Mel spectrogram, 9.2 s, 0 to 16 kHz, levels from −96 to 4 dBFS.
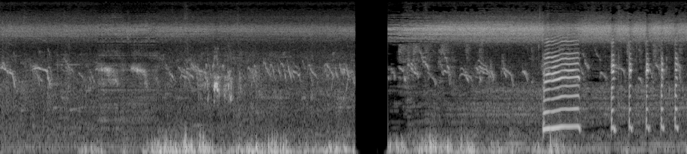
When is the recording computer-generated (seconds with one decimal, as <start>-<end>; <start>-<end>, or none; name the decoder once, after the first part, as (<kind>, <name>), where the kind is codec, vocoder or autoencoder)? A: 1.3-2.1 (codec, SNAC)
